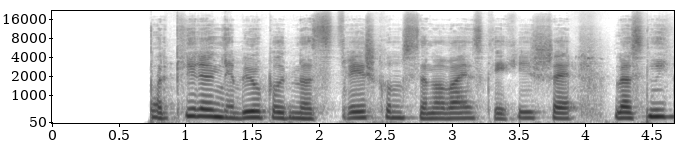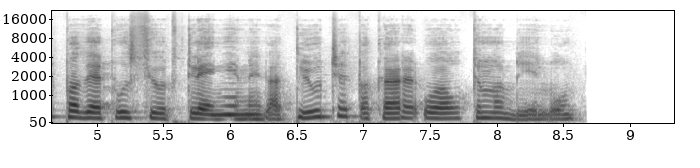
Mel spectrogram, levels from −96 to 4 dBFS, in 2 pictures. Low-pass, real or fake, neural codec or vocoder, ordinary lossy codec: none; fake; codec, 44.1 kHz, 1.7 kbps, Pupu-Codec; none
